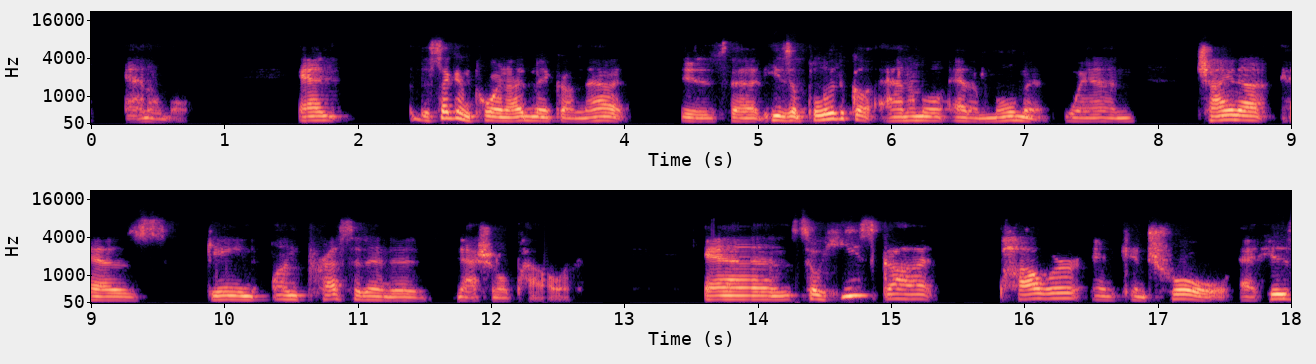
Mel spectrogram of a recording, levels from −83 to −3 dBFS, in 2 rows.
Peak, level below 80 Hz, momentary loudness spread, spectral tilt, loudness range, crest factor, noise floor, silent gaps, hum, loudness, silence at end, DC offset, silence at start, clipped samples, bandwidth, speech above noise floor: -4 dBFS; -70 dBFS; 13 LU; -5 dB/octave; 4 LU; 18 dB; -76 dBFS; 0.98-1.04 s, 4.38-4.42 s, 12.85-13.05 s, 15.49-15.55 s, 15.70-15.82 s; none; -21 LUFS; 0 s; under 0.1%; 0.25 s; under 0.1%; 8.2 kHz; 56 dB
